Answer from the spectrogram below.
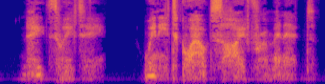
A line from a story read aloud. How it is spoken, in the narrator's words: Mom shook his shoulder lightly and whispered in his ear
